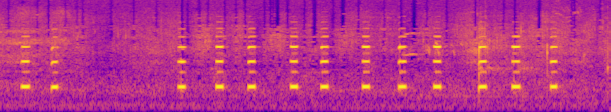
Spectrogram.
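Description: A Nokta Legend metal detector sounds a nickel tone: a run of about twelve short, clear beeps at a steady pitch, evenly spaced with a brief pause after the first two, close and alone.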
